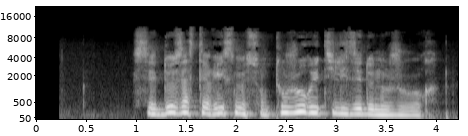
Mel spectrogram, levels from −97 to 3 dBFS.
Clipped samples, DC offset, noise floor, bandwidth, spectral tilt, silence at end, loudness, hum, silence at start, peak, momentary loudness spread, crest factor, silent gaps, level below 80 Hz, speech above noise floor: under 0.1%; under 0.1%; -61 dBFS; 10.5 kHz; -7 dB/octave; 0.25 s; -19 LUFS; none; 1 s; -4 dBFS; 9 LU; 16 dB; none; -54 dBFS; 42 dB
